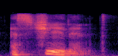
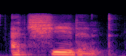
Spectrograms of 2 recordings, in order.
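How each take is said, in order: First: The word is said with an Italian-style reading. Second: The same.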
